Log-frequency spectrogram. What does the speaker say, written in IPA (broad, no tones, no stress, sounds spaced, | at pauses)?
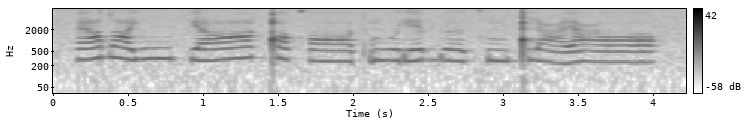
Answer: æ dˤ æ j uː kʲ ɑː ǃ ɒ kʰ ɒː tʼ ũ w ʊ ɾʲ ɛ b əː kʰ ũ ǃ i ʕ ɛ ʕ ɒː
